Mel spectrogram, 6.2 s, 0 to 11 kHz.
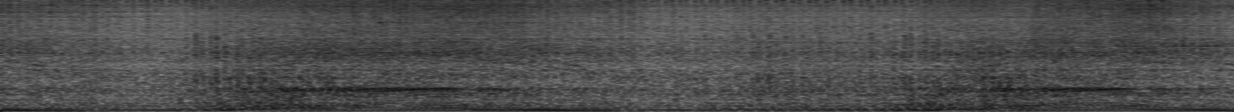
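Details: BMW C600 scooter engine: a light, fast clatter of about four per second over the idle that swells as revs rise; owner suspects timing chain noise.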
